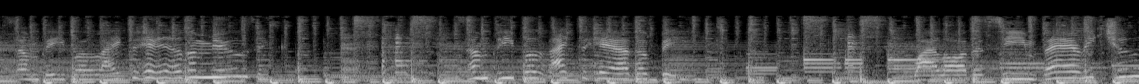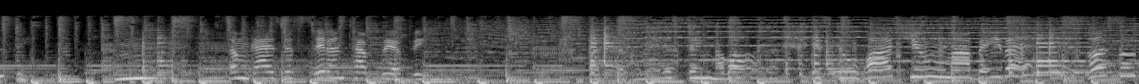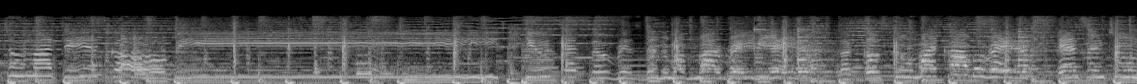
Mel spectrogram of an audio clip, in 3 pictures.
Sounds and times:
Music: 0.0 - 34.1.

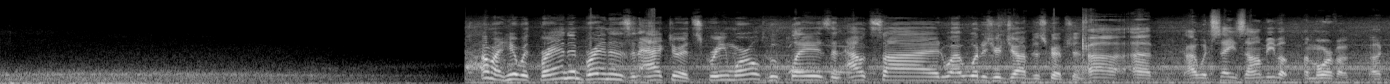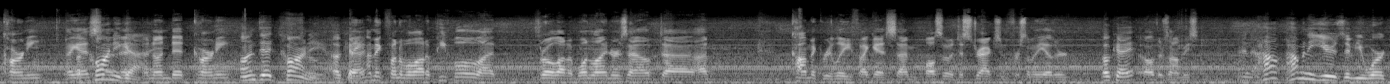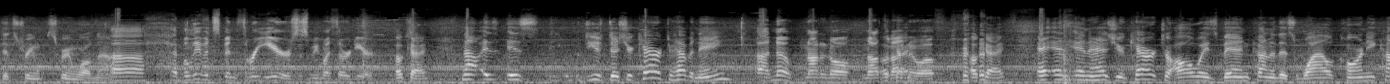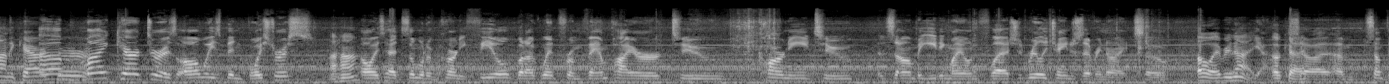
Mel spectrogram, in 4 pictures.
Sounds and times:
Speech: 4.7 - 55.5.

